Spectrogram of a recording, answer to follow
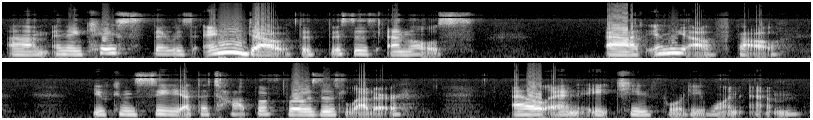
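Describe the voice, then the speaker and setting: Woman presenter, mid pitch, gravelly fry, steady explanatory delivery. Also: poor audio. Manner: measured, explanatory, with frequent ums. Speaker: archivist presenting a collection. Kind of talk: recorded presentation over slides.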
